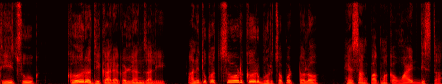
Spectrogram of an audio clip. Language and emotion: Goan Konkani, sad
